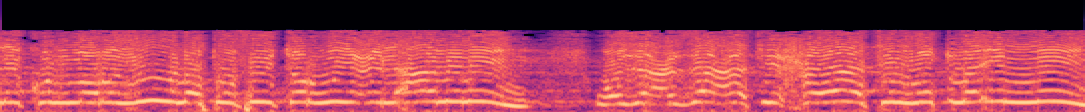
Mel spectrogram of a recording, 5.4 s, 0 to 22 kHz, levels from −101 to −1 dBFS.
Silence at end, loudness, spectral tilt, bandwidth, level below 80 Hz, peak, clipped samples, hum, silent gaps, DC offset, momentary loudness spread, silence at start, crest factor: 0 s; -12 LUFS; -3.5 dB/octave; 7.4 kHz; -40 dBFS; -2 dBFS; under 0.1%; none; none; 0.4%; 2 LU; 0 s; 10 dB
